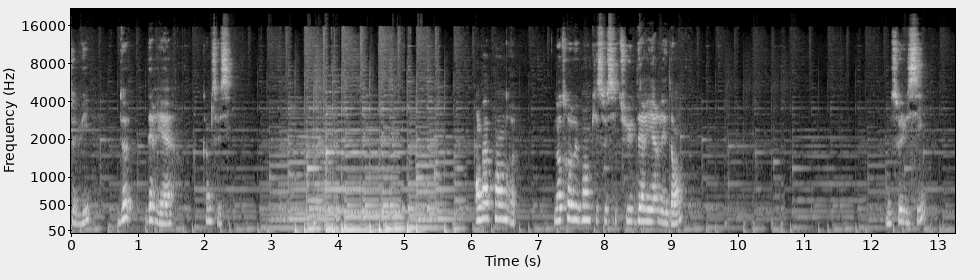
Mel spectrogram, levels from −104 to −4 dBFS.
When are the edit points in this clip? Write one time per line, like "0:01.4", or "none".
0:04.4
